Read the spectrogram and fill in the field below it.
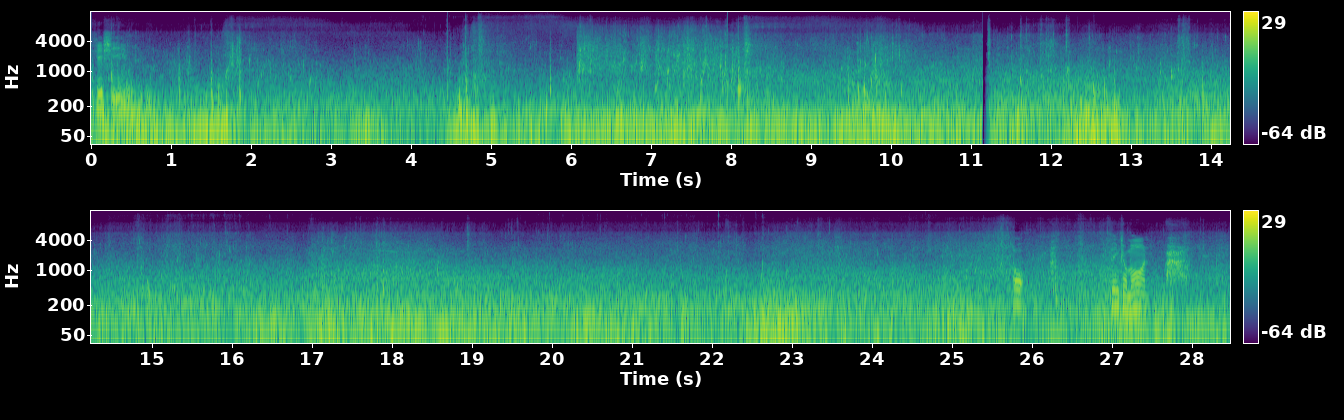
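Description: Wind buffets loudly outdoors on open water.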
